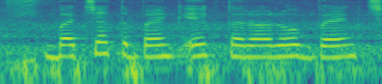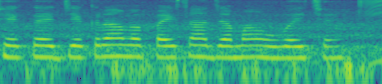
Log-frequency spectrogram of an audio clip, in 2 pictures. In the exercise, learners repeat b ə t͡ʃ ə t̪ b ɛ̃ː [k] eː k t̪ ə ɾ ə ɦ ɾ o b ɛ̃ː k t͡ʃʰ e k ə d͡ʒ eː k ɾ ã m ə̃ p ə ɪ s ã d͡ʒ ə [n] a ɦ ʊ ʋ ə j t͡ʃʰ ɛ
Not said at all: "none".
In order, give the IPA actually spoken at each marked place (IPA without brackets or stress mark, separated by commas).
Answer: k, m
